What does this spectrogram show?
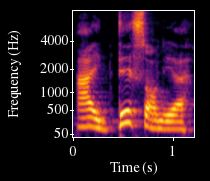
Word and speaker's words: Adesanya: paul power yan versus i dis on ya that is how you pronounce his name i don't see jean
